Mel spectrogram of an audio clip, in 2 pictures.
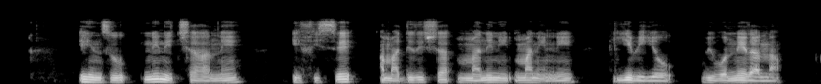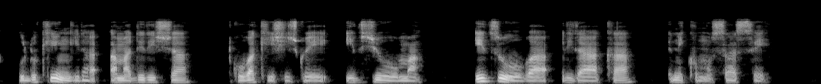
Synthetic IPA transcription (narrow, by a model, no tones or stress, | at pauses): inzuninit͡ʃaːne̞ | ifise̞ | amadiɾiʃamaninimanini | jiβijo̞ | βiβo̞ne̞ɾana̰ | udukʰiːŋɡiɾaːmadiɾiʃa | twuːβakʰiʃid͡ʒɡwe̞ivjuːma | izuːβaɾiɾaːkʰa | nikʰumusase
